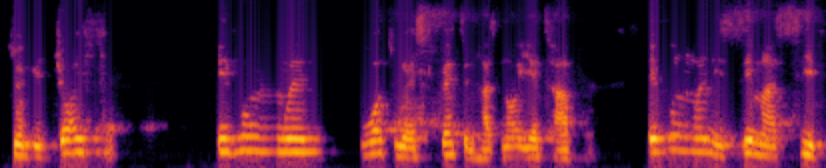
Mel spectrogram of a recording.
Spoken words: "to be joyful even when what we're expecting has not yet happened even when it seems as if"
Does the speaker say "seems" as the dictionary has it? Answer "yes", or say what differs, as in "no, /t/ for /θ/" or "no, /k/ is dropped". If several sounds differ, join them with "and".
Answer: no, /z/ is dropped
